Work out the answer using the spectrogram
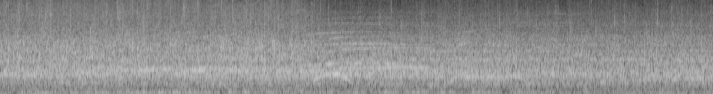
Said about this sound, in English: Hey, thanks for the applause, guys.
